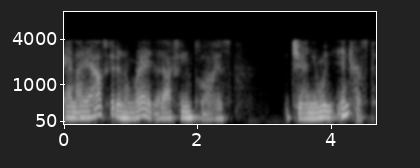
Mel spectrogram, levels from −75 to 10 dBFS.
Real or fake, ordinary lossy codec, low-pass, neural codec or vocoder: fake; AAC, 16 kbps; 7.2 kHz; codec, 44.1 kHz, 2.6 kbps, DAC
